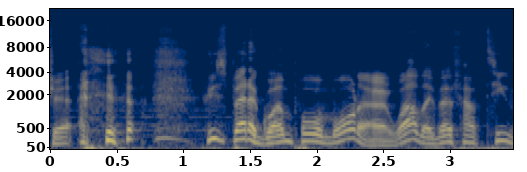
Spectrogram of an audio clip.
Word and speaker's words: Mordo: It's Mordo, I believe. Mordo. Baron Mordo. I think I initially pronounced him Mordu, but I'm pretty sure it's Mordo.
